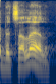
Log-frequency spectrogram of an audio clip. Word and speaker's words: Betzalel: nombre es betzel Kel betzel Kel significa o sea se pronuncia betzalel en la sombra de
